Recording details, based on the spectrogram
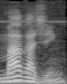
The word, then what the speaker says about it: magazine: Ahorita, actualmente no sé, pero Shonen Jump y Shonen Magazine. Magazine es pronunciación japonesa, magazine.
